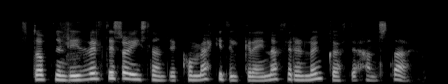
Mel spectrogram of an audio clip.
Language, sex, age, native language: Icelandic, female, 16, Icelandic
